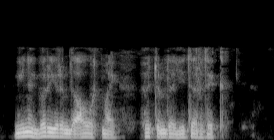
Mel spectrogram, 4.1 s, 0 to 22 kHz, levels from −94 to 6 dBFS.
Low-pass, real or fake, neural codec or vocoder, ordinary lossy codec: 5.4 kHz; fake; vocoder, 44.1 kHz, 80 mel bands, Vocos; AAC, 24 kbps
